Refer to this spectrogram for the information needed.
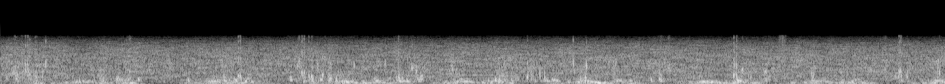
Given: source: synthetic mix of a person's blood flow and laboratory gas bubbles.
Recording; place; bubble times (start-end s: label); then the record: Doppler ultrasound of blood flow; precordium
0.00-0.49 s: bubbles
0.92-1.09 s: bubbles
1.25-1.44 s: bubbles
1.85-1.93 s: bubbles
2.11-2.45 s: bubbles
2.68-2.72 s: bubbles
2.87-3.58 s: bubbles
3.72-3.78 s: bubbles
3.81-3.89 s: bubbles
3.92-4.27 s: bubbles
4.47-4.59 s: bubbles
4.85-5.63 s: bubbles
5.70-6.00 s: bubbles
6.05-6.21 s: bubbles
6.46-6.73 s: bubbles
7.30-7.55 s: bubbles
7.58-7.87 s: bubbles
8.07-8.18 s: bubbles
8.82-8.88 s: bubbles
8.91-9.12 s: bubbles
9.33-9.46 s: bubbles
From the record:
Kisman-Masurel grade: 243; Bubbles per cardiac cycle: several, 3 to 8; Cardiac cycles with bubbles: 100%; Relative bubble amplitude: loud (0.450 to 0.775); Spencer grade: 3 (all of the cardiac periods contain showers or single bubble signals, but not dominating or overriding the cardiac motion signals); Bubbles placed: anywhere in the cardiac cycle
